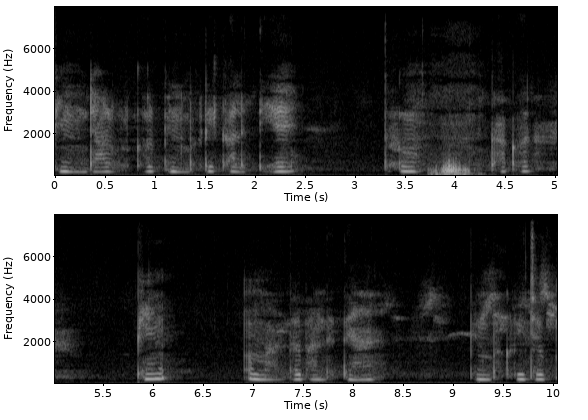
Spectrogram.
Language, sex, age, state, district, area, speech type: Hindi, female, 30-45, Uttar Pradesh, Chandauli, rural, spontaneous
